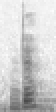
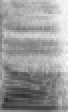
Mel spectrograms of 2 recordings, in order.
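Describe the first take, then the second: First: The consonant is short and light with no vowel. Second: The consonant is followed by a heavy uh vowel. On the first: The speaker calls it right. "We want d. ... Nice and light" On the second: The speaker calls it wrong. "We don't want duh"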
